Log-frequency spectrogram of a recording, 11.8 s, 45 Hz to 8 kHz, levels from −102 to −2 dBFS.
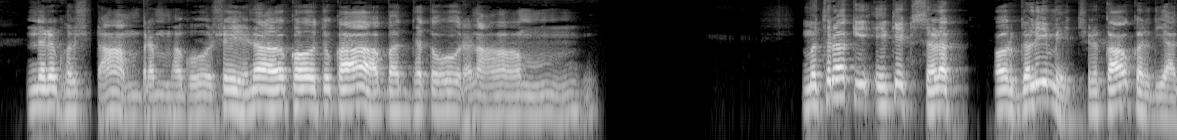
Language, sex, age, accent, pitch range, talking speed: Hindi, male, 50-69, native, 130-170 Hz, 70 wpm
